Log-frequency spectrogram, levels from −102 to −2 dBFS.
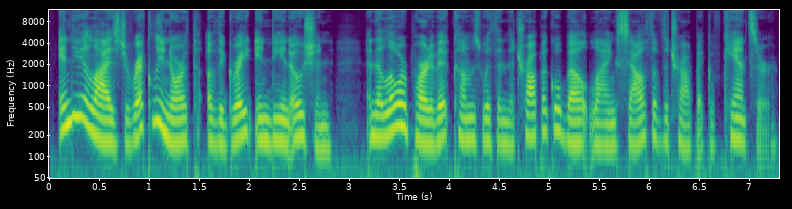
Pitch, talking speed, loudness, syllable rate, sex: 185 Hz, 220 wpm, -19 LUFS, 6.0 syllables/s, female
